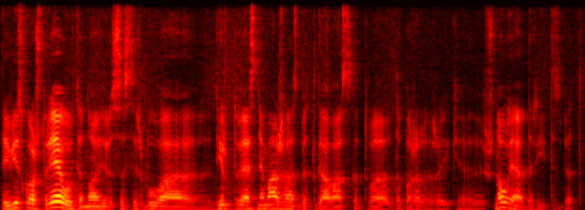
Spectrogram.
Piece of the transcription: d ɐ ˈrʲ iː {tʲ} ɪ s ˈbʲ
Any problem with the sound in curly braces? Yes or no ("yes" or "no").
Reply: no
